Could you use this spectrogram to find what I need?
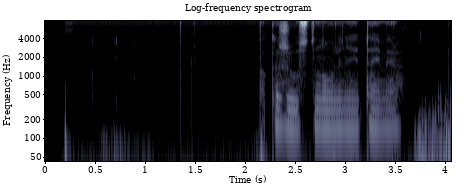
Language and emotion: Russian, neutral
